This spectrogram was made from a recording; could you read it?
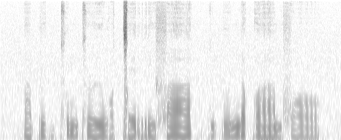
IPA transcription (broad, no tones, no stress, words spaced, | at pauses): apiɖtʰum tʰɹɯwɔ ǀerifaː | tʷapuni qʷaːmfɔː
